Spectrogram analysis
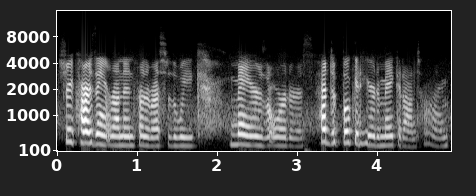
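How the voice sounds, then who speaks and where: A woman's voice: fairly high pitch, fairly quick, dull audio, a little hiss or hum, close to an everyday voice. A woman playing a tired, chatty young working-class nurse in a radio play, with folksy, slangy talk. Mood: weary, chatty.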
